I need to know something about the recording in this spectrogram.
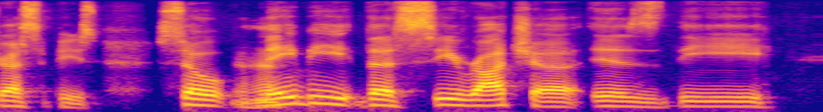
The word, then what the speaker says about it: Sriracha: sriracha Alright, okay.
